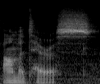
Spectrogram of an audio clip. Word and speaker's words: Amaterasu: But in this game, you're going to take control of a wolf goddess named Amaterasu. I think that's how you're supposed to pronounce it in English.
